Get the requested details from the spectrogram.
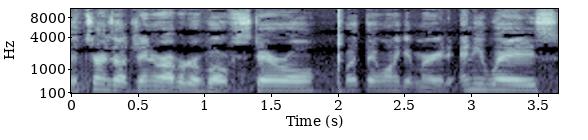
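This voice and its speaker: A man's fairly high-pitched voice with ordinary pitch variation against noticeable background noise. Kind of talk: casual commentary to camera. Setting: in a car.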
